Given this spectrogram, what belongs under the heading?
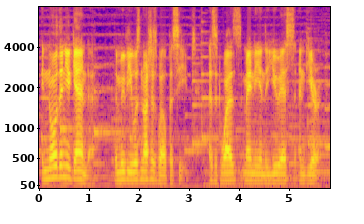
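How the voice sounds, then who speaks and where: Calm male documentary narrator, lo-fi. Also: mid-range voice, fairly quick. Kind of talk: documentary voice-over. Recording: dull lo-fi voice-over with faint music.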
